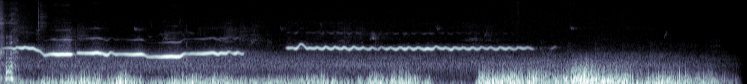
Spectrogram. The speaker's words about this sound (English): It's taken me a while to kind of feel confident with saying, like, I'm a whistler, this is what I'm doing. You know, it's still something that I, you know, I can't really believe is happening. It kind of found you. The whistle found me, yeah.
